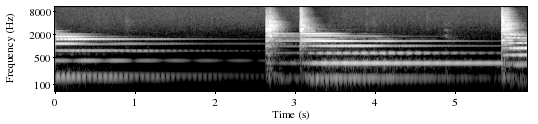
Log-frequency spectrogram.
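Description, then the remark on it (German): Three small bells ring together, their bright overlapping tones sustaining steadily, with fresh strikes landing a few times and swelling the shimmer. Loud, with no voices. “Und die 3 Glocken haben heute einen Wert von 20'000 Franken. Also 3 kleine Glocken.”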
